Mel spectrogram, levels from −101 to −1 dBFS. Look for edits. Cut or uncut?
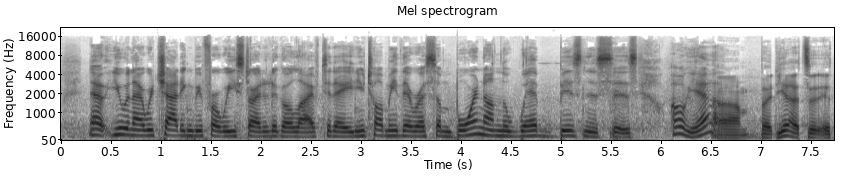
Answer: cut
